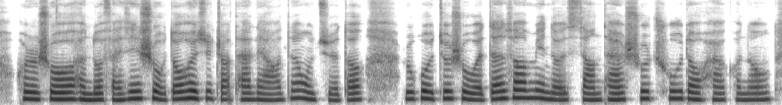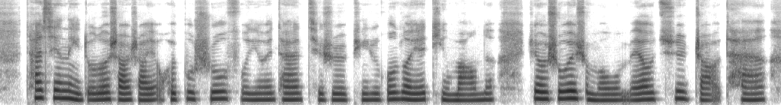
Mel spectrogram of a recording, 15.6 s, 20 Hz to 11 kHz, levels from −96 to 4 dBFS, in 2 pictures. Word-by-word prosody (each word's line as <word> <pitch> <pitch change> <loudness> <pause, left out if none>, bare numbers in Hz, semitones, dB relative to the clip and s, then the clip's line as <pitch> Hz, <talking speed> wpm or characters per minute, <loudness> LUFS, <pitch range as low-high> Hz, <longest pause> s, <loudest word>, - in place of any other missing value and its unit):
或 220 - +1
者 215 - +4
说 210 0 +4
很 205 -2 +2
多 195 0 +3
烦 190 -1 -1
心 225 +2 +3
事 230 - +1
我 210 -4 +3
都 215 +3 +2
会 240 - +6
去 230 +1 -4
找 200 -1 -4
他 200 -1 -2
聊。 195 -1 -2
但 240 +4 -3
我 215 -3 +1
觉 190 -2 -6
得， 195 +2 -1 0.4
如 215 -1 -1
果 230 0 +3
就 230 +2 0
是 230 0 -1
我 195 -3 +2
单 220 +4 +2
方 250 0 +3
面 240 -3 +1
地 195 -1 0
向 195 0 -2
他 200 0 +1
输 230 +3 -1
出 230 0 -3
的 215 -3 +1
话， 200 -1 -5
可 195 0 -8
能， 195 +1 -3 0.3
他 250 - +2
心 245 -1 +2
里 220 -4 +4
多 195 0 -3
多 200 +1 +3
少 200 -2 +2
少 190 -2 0
也 190 +2 -1
会 205 - -2
不 215 +2 -4
舒 220 +2 -1
服， 220 -2 -9
因 195 0 -1
为 200 0 -1
他 200 -1 0
其 195 - -6
实 190 -1 -2
平 190 0 -5
时 195 - -1
工 205 +2 -1
作 205 -2 +3
也 195 +1 +2
挺 200 -2 -5
忙 180 +1 -1
的， 195 +1 -3 0.3
这 225 - +2
又 215 - +5
是 225 +1 0
为 235 +1 +7
什 215 -3 -2
么 180 -1 0
我 185 - -2
没 185 0 -3
有 200 +2 +3
去 225 +1 -3
找 180 -2 -3
他， 195 0 -2
200 Hz, 280 characters per minute, -21 LUFS, 195-220 Hz, 0.4 s, 为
